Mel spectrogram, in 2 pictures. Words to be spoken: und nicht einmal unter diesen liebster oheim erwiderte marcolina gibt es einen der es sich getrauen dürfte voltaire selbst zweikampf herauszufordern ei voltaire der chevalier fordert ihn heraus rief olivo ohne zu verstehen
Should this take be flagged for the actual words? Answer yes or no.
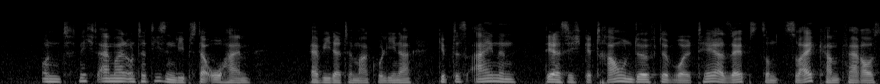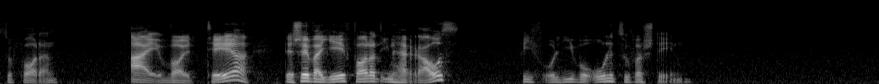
yes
